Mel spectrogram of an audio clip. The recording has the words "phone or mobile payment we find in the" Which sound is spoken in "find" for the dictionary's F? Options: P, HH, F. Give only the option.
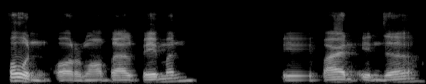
P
